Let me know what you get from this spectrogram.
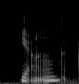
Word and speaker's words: Duong: It's spelled D-U-O-N-G, mm-hmm. but it's pronounced Young.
